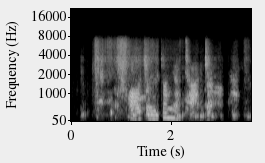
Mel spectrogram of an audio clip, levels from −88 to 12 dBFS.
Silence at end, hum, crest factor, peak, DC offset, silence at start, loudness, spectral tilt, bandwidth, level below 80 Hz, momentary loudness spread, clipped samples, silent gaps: 0.05 s; none; 20 dB; -2 dBFS; under 0.1%; 0.2 s; -21 LUFS; -4 dB/octave; 8.2 kHz; -64 dBFS; 14 LU; under 0.1%; none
